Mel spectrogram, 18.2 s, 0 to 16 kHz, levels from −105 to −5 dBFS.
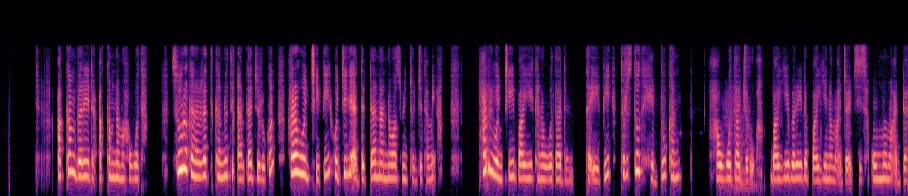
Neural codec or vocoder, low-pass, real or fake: none; 7.2 kHz; real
